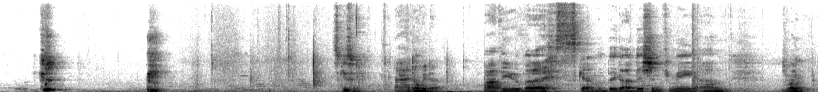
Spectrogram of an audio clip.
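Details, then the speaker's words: Acted, simulated hiccups in a comedy sketch: sharp, abrupt throat catches between bits of speech in a small room. "Help me get rid of my hiccups? Scaring you? Yeah, I heard if you scare someone, it gets rid of their hiccups."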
